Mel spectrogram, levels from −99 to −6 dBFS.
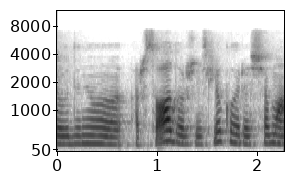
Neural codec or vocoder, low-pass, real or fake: none; 7.2 kHz; real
